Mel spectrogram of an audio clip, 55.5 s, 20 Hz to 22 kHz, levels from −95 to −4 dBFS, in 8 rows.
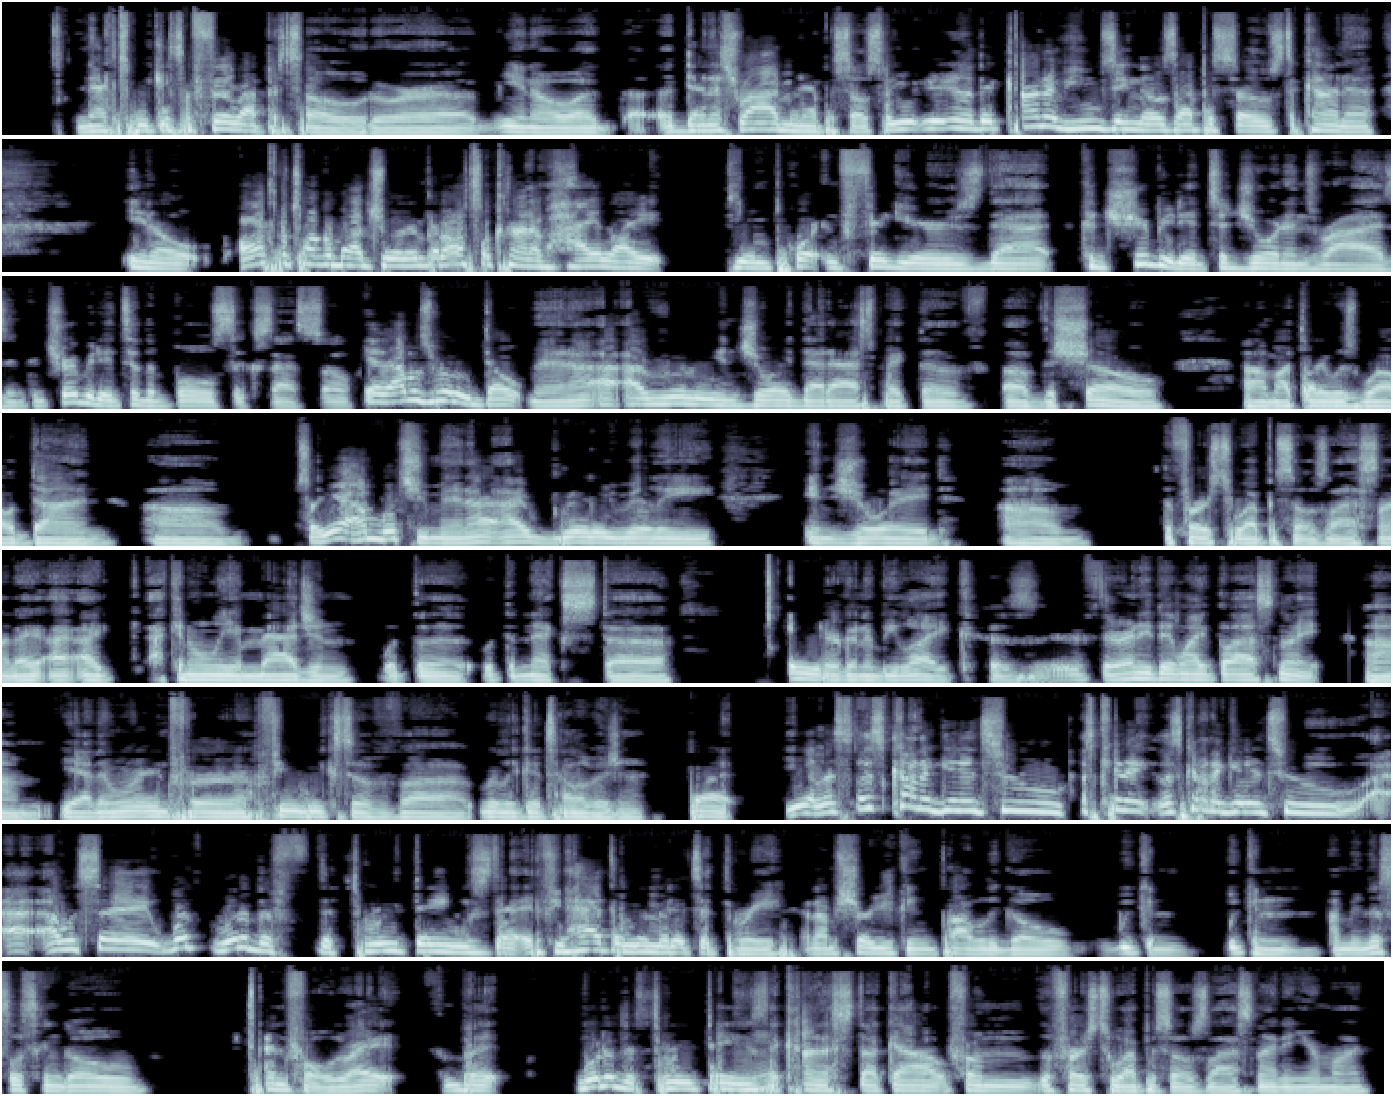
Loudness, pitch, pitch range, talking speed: -20 LUFS, 110 Hz, 100-145 Hz, 230 wpm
